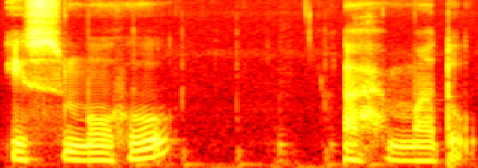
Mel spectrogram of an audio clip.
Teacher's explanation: ചേർത്തി ഓതുമ്പോഴും അതേപോലെ തന്നെ തുടങ്ങുമ്പോഴും ഉച്ചരിക്കുന്ന ഹംസയാണ് ഹംസത്തുൽ ഖത്ത്. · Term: ഖത്തുവിൻ്റെ ഹംസ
